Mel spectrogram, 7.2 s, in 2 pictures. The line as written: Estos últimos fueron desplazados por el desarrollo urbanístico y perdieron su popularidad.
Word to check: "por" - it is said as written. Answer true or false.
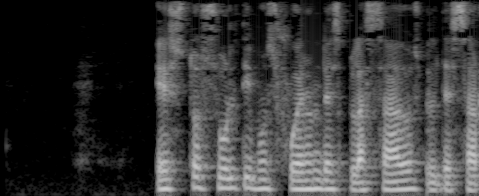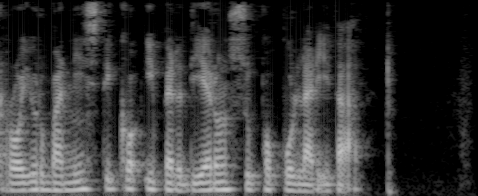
false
